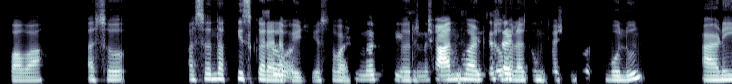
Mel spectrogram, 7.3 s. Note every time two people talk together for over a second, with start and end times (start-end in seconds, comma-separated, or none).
3.7-5.2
